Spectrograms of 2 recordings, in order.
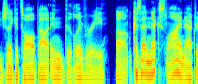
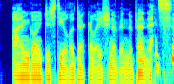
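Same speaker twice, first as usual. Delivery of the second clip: ordinary delivery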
